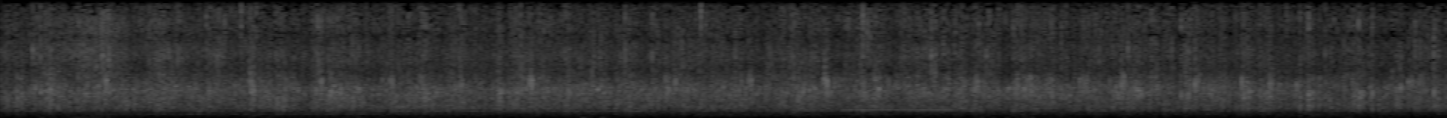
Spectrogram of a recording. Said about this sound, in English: Give him another hand clap of praise, would you?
